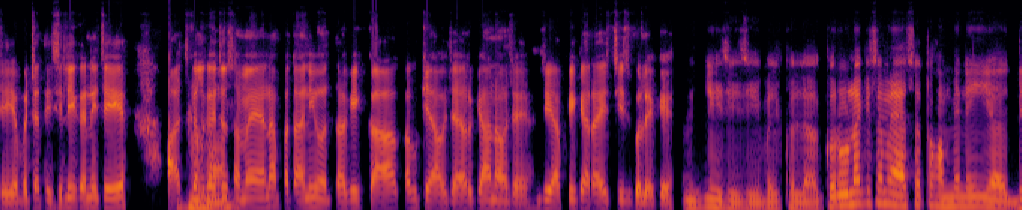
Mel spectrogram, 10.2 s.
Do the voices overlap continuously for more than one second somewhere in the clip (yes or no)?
no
